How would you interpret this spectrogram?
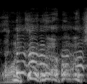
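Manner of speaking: very high, loud mock-shocked yelp; shocked shriek. Gym partner hears who is coming, shocked shriek. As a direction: shriek it in hammed-up disbelief. Acted shocked reaction to the news.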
